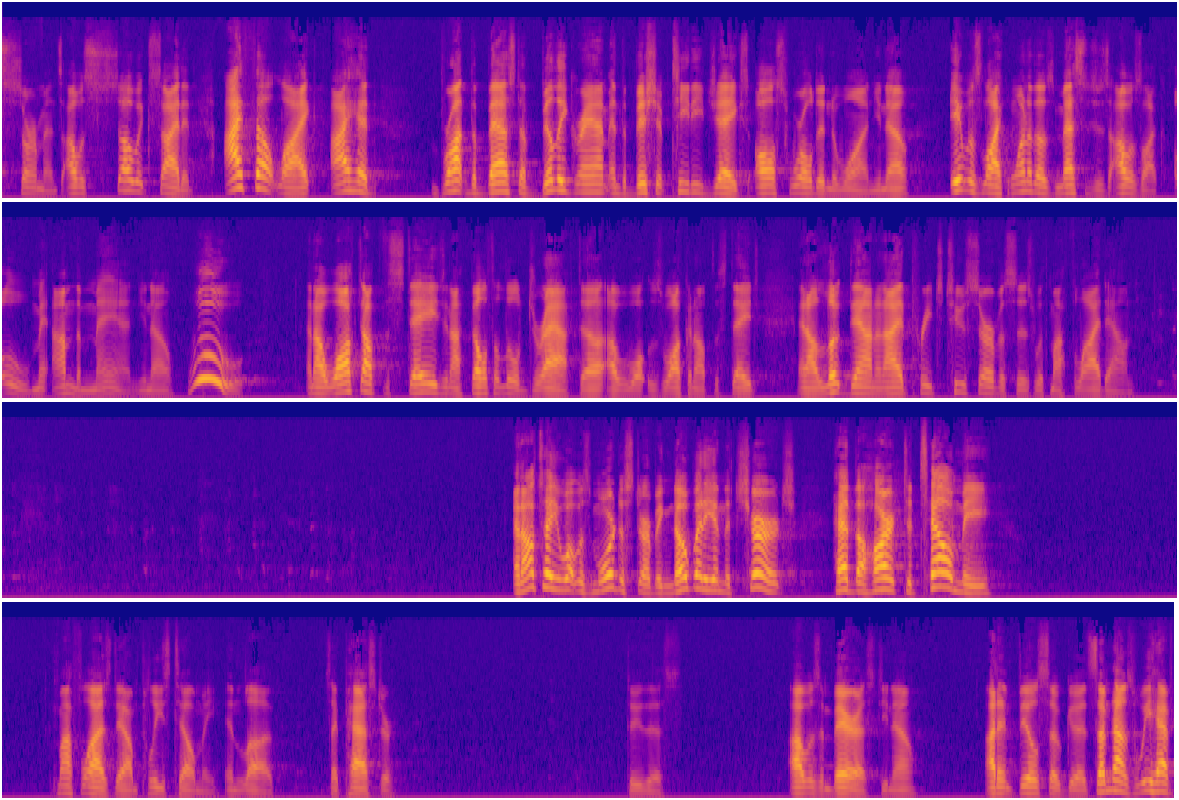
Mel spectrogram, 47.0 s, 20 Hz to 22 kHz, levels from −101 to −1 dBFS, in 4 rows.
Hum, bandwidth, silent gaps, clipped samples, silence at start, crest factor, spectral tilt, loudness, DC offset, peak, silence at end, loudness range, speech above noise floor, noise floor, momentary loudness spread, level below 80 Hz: none; 15 kHz; none; under 0.1%; 0 s; 28 dB; -3.5 dB/octave; -26 LUFS; under 0.1%; 0 dBFS; 0.05 s; 13 LU; 38 dB; -65 dBFS; 23 LU; -66 dBFS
